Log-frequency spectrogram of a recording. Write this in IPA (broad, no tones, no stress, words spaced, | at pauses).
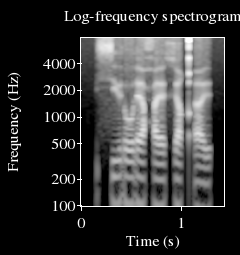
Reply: sʲɨ ɾoɾɛ ħɛxɪqʼɪ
